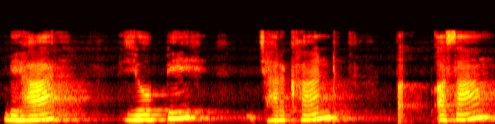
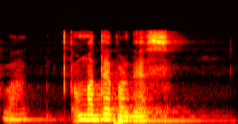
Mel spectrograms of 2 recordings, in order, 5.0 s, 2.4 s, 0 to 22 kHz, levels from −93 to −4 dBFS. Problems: background sounds at intervals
